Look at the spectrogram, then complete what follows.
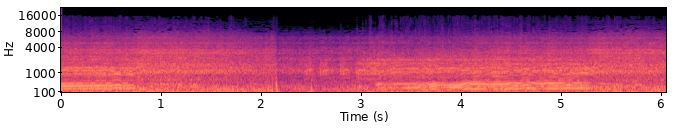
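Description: Motocross bike engine at high revs, backing off about two seconds in and then revving hard again out of the turn before easing near the end, with wind rushing across the helmet-mounted microphone.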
